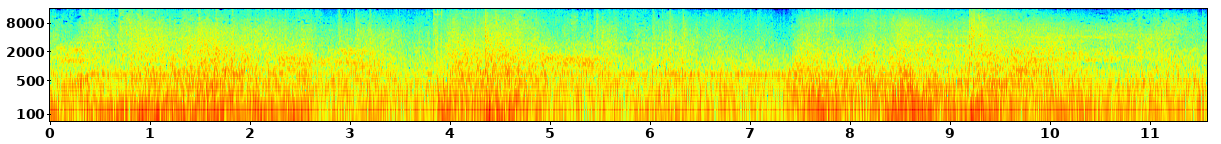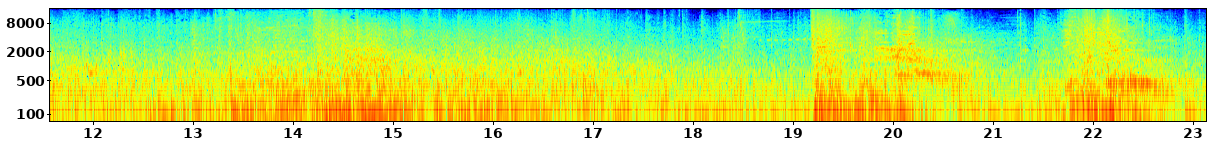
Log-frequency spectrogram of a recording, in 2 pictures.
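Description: Gunfire and energy blasts crackle throughout a fast fight.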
